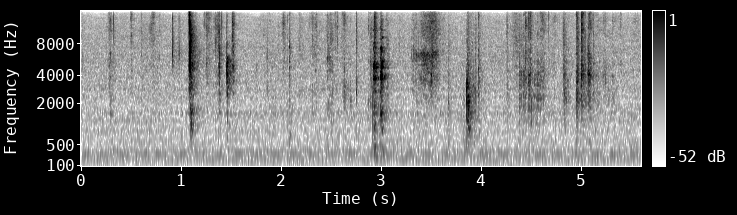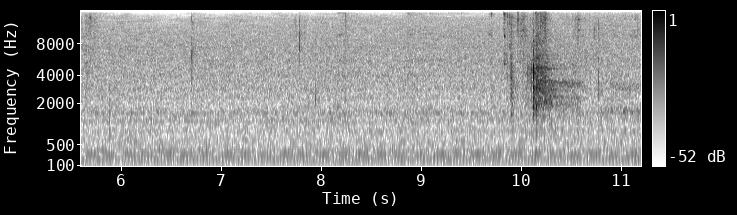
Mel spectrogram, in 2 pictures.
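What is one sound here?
Small electronic parts click and tap softly as hands handle them.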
